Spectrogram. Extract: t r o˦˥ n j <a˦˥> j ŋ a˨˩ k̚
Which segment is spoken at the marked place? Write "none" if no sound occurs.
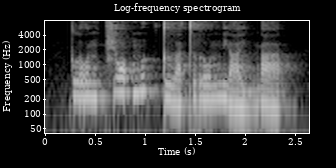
a˨˩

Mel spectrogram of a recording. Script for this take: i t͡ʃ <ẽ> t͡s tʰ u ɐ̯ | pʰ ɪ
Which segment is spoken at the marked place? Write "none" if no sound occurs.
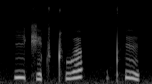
e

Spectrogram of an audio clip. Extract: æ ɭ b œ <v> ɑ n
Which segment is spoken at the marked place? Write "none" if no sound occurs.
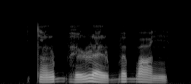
b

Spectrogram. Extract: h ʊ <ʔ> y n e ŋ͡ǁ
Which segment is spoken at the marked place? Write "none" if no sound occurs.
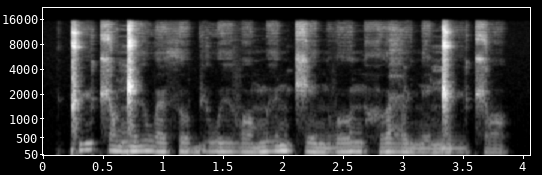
ʕ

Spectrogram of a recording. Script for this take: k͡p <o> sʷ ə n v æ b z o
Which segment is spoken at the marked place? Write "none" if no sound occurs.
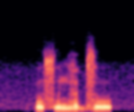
o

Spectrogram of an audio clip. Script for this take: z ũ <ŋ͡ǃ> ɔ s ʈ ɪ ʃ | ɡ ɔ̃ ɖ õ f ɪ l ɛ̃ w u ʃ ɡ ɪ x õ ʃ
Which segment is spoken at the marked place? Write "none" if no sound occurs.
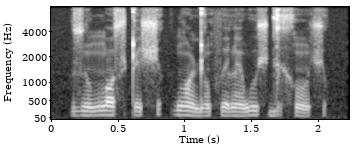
ŋ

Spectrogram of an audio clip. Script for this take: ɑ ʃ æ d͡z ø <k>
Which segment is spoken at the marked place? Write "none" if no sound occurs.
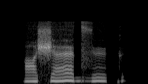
k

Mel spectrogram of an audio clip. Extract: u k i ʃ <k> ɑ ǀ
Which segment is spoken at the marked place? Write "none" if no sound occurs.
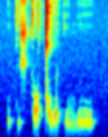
k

